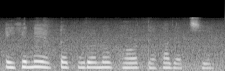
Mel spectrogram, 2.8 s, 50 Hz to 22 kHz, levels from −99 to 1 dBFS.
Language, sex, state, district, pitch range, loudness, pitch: Bengali, female, West Bengal, Alipurduar, 255-275 Hz, -15 LUFS, 265 Hz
